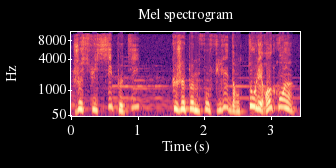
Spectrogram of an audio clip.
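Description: A man voicing Jack, a lively young boy in a storybook reading, with a bright, eager voice. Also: high-pitched, moderate pace, faint music behind, pitched above the performer's own voice.

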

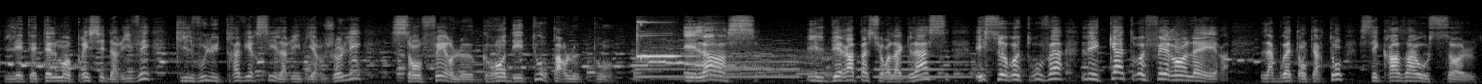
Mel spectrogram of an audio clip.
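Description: A man narrating a children's storybook, expressive and lilting. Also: on the high side, measured pace, over loud music.

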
